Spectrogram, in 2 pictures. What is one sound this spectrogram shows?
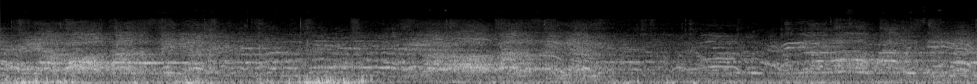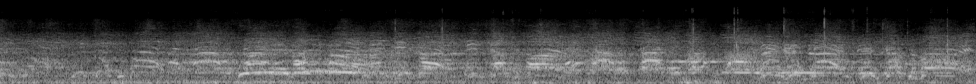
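Many voices murmur and talk nearby in a crowd.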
